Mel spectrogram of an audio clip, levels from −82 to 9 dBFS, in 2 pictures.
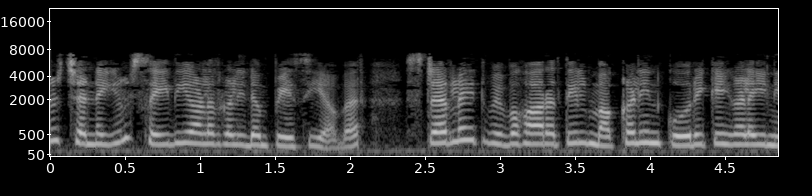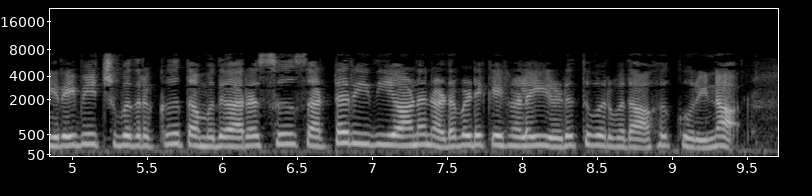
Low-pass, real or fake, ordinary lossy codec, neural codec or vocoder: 7.2 kHz; real; none; none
